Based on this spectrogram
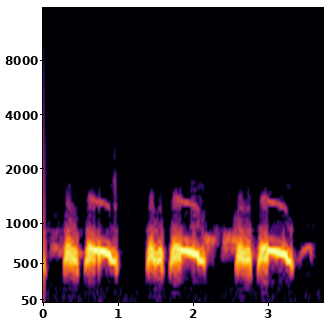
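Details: Spotted dove cooing in the 'giọng thổ' voice, 'thúc gù' style, a recording used to lure and rouse wild doves; three quick phrases, each a short double coo followed by a longer, slightly falling hollow note.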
